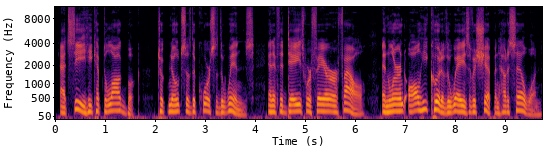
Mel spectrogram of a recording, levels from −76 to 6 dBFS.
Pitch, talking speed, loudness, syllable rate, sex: 140 Hz, 240 wpm, -16 LUFS, 5.1 syllables/s, male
